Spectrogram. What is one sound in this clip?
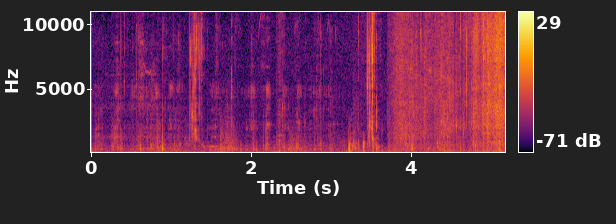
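A man chews food close to a microphone with soft, wet sounds.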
